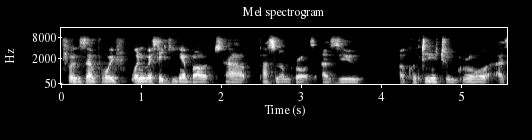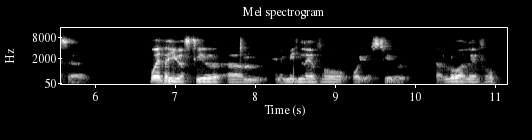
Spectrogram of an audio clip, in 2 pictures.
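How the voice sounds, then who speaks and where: A man whose first language is Swahili, interviewing a guest with halting, searching questions. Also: low-pitched, steady tone, darkish tone, husky. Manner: halting, searching for words, many restarts. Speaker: interviewer, host. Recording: slightly dull lo-fi sound.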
